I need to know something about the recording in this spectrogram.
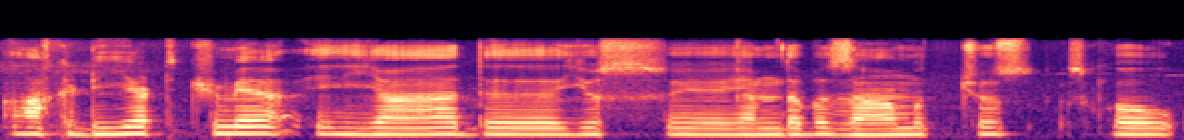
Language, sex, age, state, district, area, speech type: Kashmiri, male, 18-30, Jammu and Kashmir, Shopian, rural, spontaneous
